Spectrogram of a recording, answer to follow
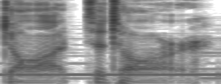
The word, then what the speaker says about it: Tatar: Tatar how did he spell it show us no he k r i how do you pronounce it t i n t a t t tarar Tatar Tatar Tatar oh dang that was cool though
